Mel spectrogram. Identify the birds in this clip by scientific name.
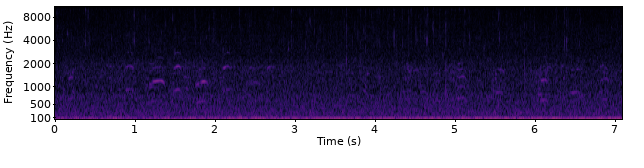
Branta canadensis, Anser caerulescens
